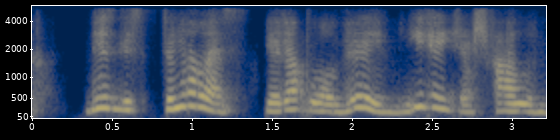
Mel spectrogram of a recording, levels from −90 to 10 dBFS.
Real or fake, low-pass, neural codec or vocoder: fake; 5.4 kHz; codec, 16 kHz, 0.5 kbps, FreqCodec, smaller model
